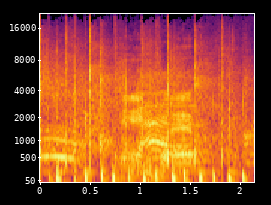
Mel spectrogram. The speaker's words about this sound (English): And we have a very special guest by the name of Issa Rae. Everybody give her a hand clap.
